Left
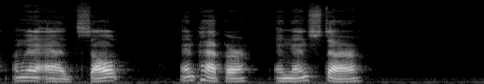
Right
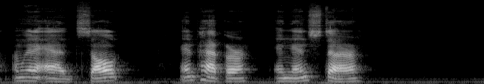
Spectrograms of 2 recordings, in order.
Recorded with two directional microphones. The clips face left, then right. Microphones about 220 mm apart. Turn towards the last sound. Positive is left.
turn(degrees=25)  # may be behind; listen again after turning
